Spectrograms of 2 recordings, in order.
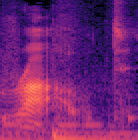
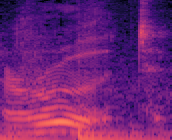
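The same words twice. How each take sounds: First: The vowel is an 'ow' sound. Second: The vowel is a long 'oo' sound. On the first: "but you can also say route" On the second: "you only have a long U, so you say route"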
